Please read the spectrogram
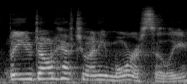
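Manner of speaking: usual speaking voice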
